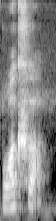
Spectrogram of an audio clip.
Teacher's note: 博客, fully pronouncing the fourth tone on 客.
